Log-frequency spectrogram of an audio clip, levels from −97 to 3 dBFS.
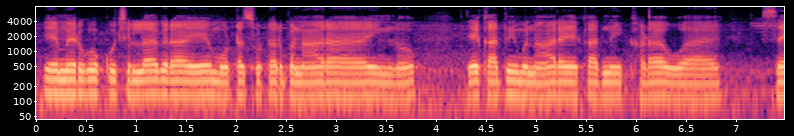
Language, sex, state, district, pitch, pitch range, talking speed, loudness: Hindi, male, Chhattisgarh, Bilaspur, 125 Hz, 120-130 Hz, 190 wpm, -13 LUFS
